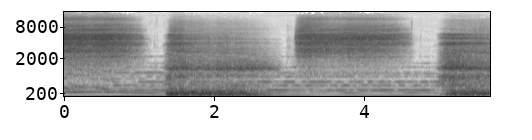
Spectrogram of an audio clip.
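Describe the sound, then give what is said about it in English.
Slow, deep breathing, with long airy inhales and exhales each lasting a couple of seconds and separated by brief pauses, fairly loud over a soft, steady tonal background. “Maybe with each inhale, you feel your body rising, and with each exhale, you feel your body contracting, just noticing what happens with each breath you take.”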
